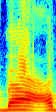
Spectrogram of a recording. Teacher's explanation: کلمت بعض میں حرف الضاد ہے اور ضاد کی ادائیگی زبان کی کروٹ اور اوپر کے داڑھوں کے جڑ سے ہے. ضاد حروف تفخیم میں سے ہے تو ہم یہ حرف کو بھاری آواز میں اور منہ پھلا کے پڑھیں گے اور کیونکہ اس پہ زبر ہے تو ہمیں زبر کو ظاہر کرنا ہے.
